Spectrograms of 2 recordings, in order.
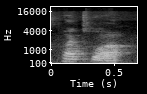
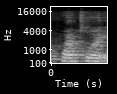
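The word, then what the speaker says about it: Patois: to know what is patwa which is spelled i don't know it is a jamaican language but yet it has a french pronunciation french spelling french pronunciation because it is a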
